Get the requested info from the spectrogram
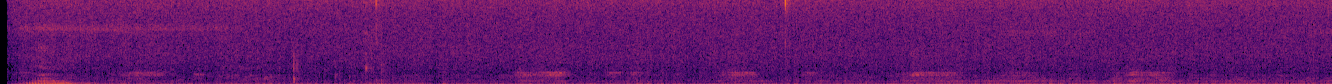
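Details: A wild boar feeding gives quiet, deep grunts and snuffles, muffled bursts repeated roughly every two seconds over a steady low rumble.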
